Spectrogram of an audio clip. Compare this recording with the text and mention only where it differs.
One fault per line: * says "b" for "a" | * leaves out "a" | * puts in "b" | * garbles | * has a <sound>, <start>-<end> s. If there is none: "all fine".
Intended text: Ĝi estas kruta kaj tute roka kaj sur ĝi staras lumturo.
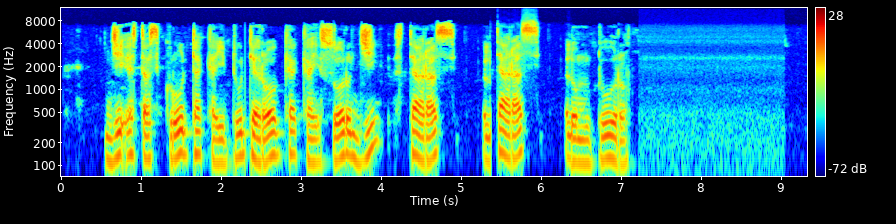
* puts in "staras"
